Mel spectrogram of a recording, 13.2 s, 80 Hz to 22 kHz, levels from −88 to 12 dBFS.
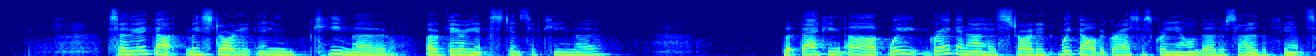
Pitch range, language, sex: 195-245 Hz, English, female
